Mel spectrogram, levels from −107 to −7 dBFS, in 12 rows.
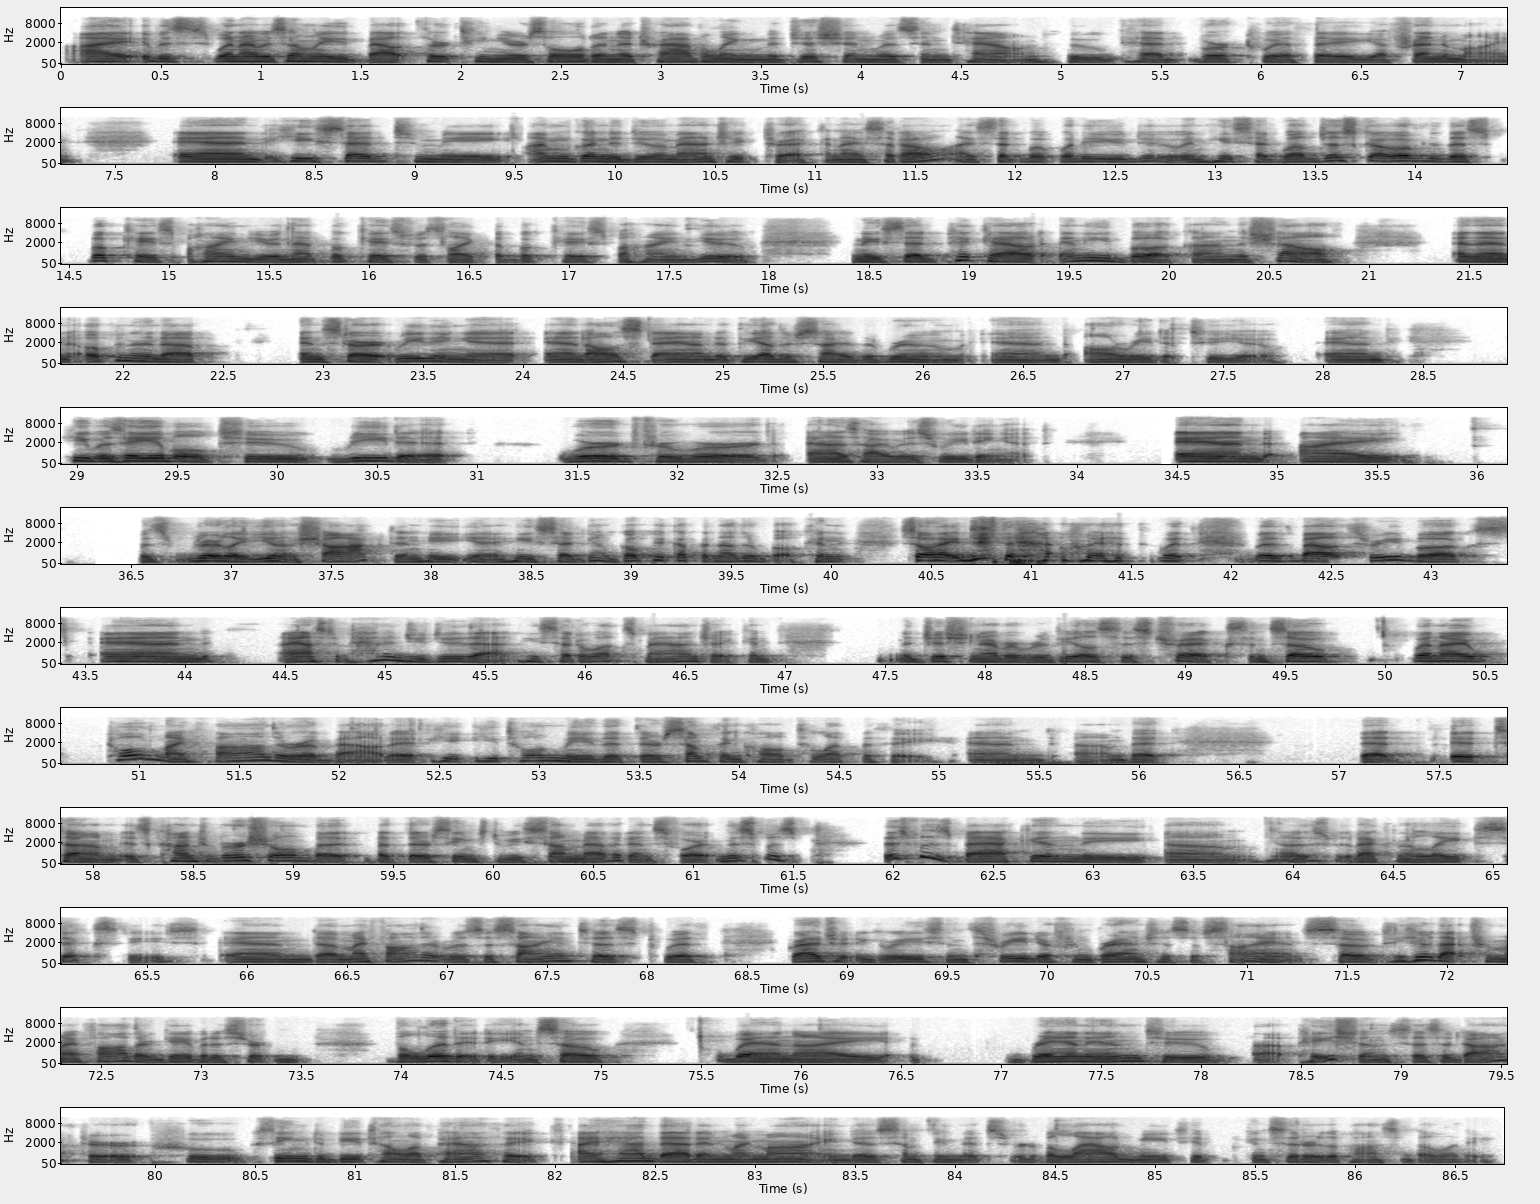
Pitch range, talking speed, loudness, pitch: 115-145 Hz, 200 wpm, -24 LUFS, 130 Hz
